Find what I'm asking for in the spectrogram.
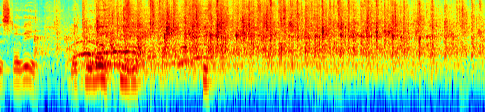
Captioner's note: audience applauding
